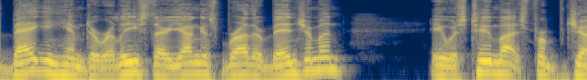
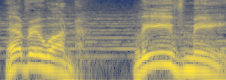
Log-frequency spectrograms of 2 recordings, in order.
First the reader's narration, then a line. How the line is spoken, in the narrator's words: he shouted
